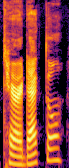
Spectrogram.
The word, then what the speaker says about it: pterodactyl: mnemonic or mnemonic and silent P in PT PS and PN as in pterodactyl psychology mnemonic now we'll learn how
